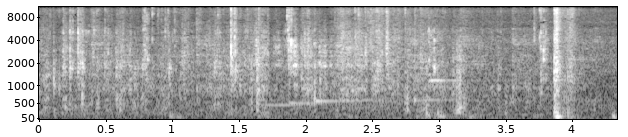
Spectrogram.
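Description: Eating and food-handling noises: scattered small clicks and rustles of fingers picking at fried chicken and chips in a cardboard bucket, with one sharp knock just before the end, the loudest sound.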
